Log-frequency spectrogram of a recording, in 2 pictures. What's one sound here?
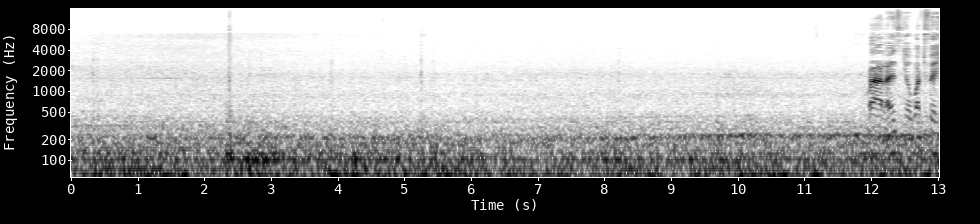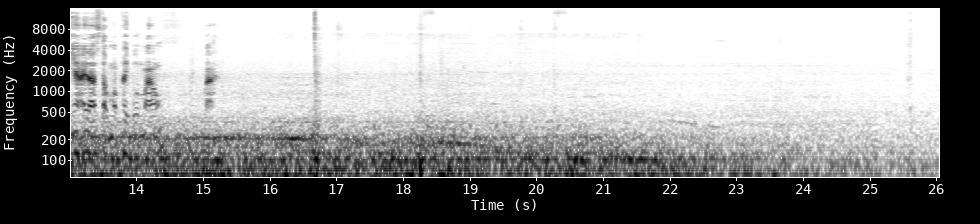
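A car's engine and tyres rumble steadily on the road, heard from inside a moving vehicle.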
